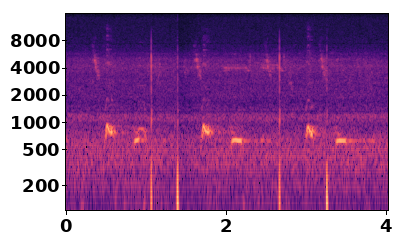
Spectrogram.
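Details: Common cuckoo calling from the top of a utility pole in a neighbourhood; three clear two-note cuck-oo calls, the second note lower, repeated about every 1.3 seconds, with sharp handling knocks between.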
